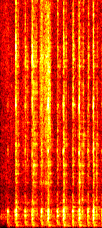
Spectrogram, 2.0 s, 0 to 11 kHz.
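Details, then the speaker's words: BMW E36 318is that sat unused over 15 years, front wheel raised and spun: a rhythmic rasping grind about seven times a second from the left front wheel bearing, completely gone, with the cage heard turning. "you could hear when I went to pick it up you could really hear a deafening noise from the left wheel and I found the problem there is the bearing completely gone you can hear the cage that turns"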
